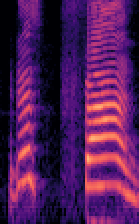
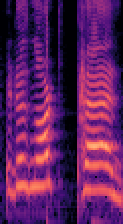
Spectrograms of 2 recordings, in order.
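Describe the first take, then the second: First: Pause, then start fan with friction; true F sound. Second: Fan as "p-han", slowly; wrong puffed P. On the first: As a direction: fan begun "fff", no lip pop. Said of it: "ऊपर के दांत". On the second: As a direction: pop an aspirated P at the start of fan. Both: Shown as a demonstration.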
